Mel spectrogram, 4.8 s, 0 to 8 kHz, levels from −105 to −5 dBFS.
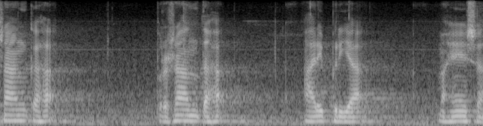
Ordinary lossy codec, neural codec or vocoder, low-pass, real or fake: none; none; none; real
